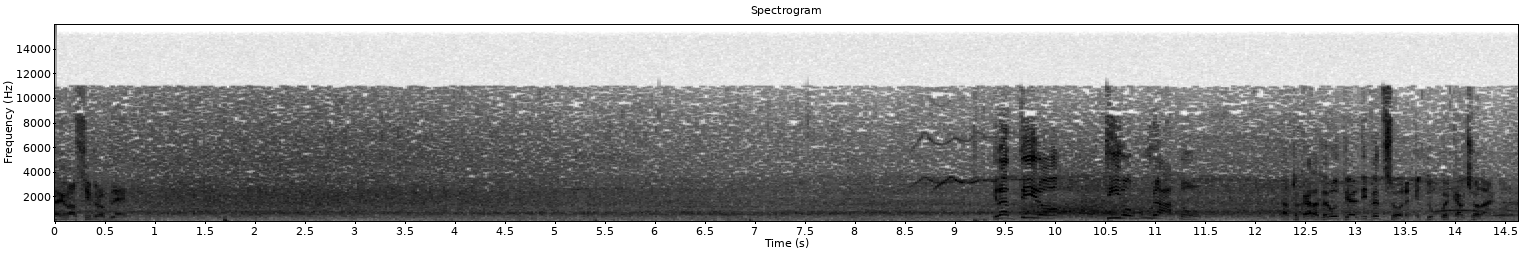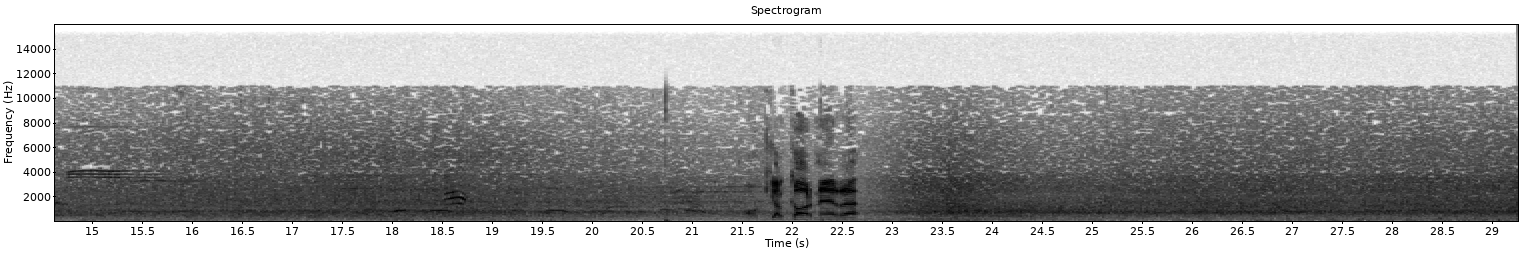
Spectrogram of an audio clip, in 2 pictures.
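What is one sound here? A stadium crowd roars steadily in the background.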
